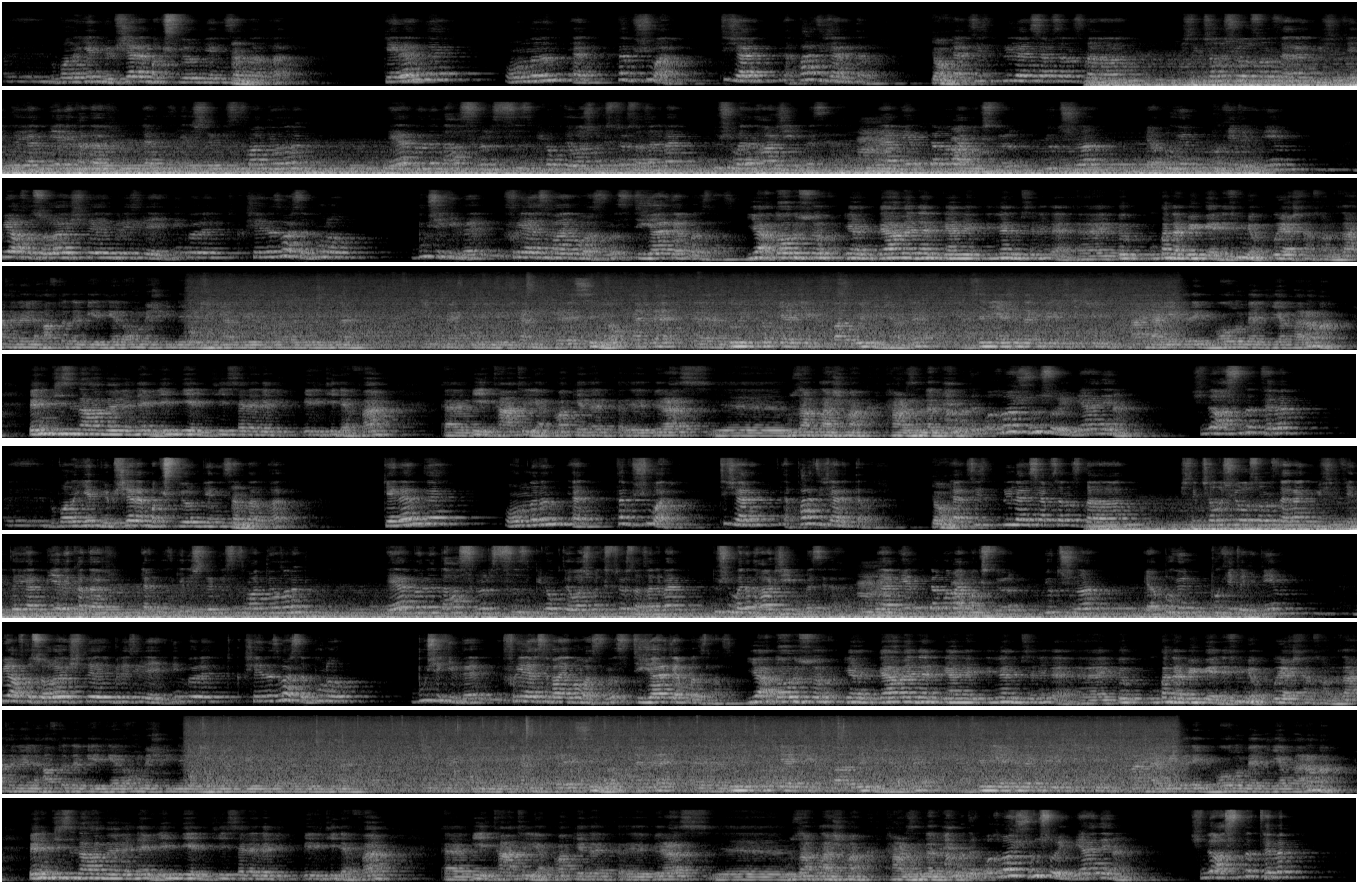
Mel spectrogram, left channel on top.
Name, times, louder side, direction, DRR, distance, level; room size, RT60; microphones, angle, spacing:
voice 1, 0.0-2.8 3.8-4.6 5.0-6.9 7.2-8.9 9.5-11.3 11.8-16.7 17.4-24.6 25.0-30.6 31.2-34.6 63.6-65.4 66.1-67.0, right 2 dB, 70° right, 1 dB, 0.7 m, -31 dB
sound 1, 10.8-26.2, left 1 dB, 60° left, 0.4 m, -26 dB
voice 2, 22.1-22.5 23.0-23.4 34.5-44.5 44.8-58.1 58.6-63.8 65.3-65.5, equal, 5° left, -5 dB, 0.9 m, -28 dB
sound 2, 42.5-52.4, right 3 dB, 40° right, 0.4 m, -33 dB
4.1 x 2.7 x 2.8 m, 0.85 s
head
